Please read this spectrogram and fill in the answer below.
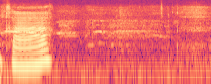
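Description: A rooster crowing faintly, held for about a second and a half.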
